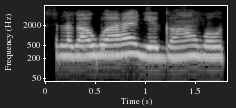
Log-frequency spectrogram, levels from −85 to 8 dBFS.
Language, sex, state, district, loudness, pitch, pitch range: Hindi, female, Bihar, Jamui, -17 LUFS, 235 Hz, 225-245 Hz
